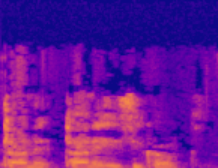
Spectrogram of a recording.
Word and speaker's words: Ta-Nehisi Coates: Ta-Nehisi Coates.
